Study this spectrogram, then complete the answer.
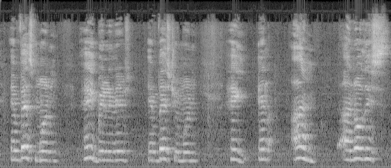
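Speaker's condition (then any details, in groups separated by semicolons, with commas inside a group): Cerebral palsy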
